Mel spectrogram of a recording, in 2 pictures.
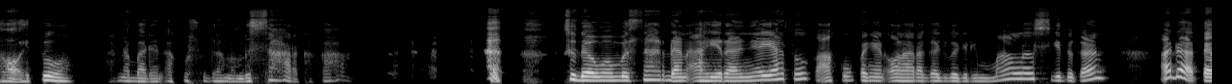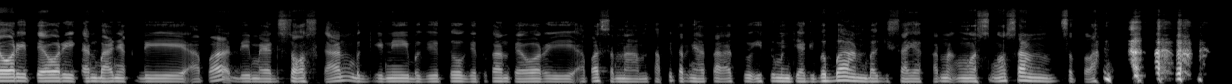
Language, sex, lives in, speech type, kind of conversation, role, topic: Indonesian, female, Indonesia, conversation, advice, user, Bagaimana cara mengendalikan keinginan untuk ngemil terus sepanjang hari?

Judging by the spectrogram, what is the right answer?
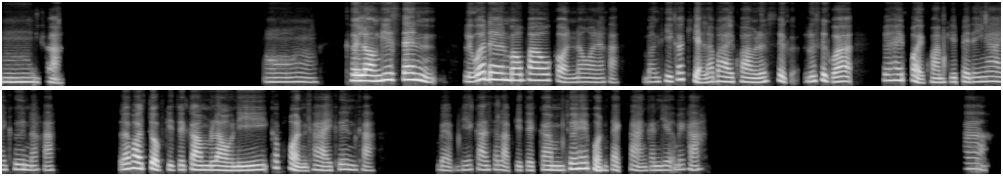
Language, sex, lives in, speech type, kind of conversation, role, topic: Thai, female, Thailand, read, expert-assistant, asker, ถ้ามีเวลาวันละ 10 นาที ควรใช้ทำกิจกรรมทางจิตวิญญาณแบบไหนจะเห็นผลชัดเจนที่สุด?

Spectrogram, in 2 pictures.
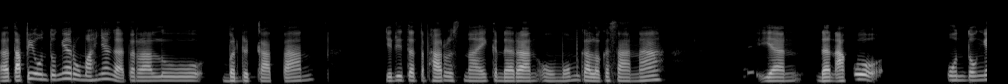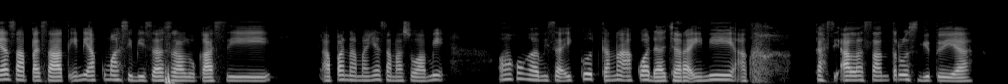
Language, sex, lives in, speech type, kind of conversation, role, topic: Indonesian, female, Netherlands, conversation, advice, user, Bagaimana saya bisa mengatasi ketegangan dengan mertua terkait batasan pribadi?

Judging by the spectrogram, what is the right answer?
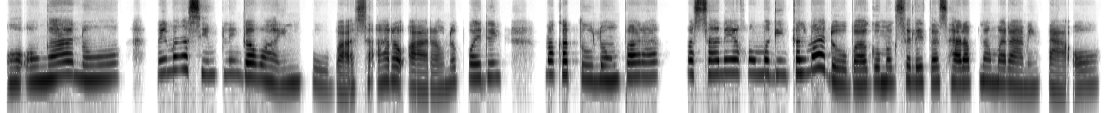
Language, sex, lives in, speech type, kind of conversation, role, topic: Filipino, female, Philippines, read, expert-assistant, asker, Paano nakakaapekto ang pagiging mahiyain sa pakikisalamuha sa iba?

